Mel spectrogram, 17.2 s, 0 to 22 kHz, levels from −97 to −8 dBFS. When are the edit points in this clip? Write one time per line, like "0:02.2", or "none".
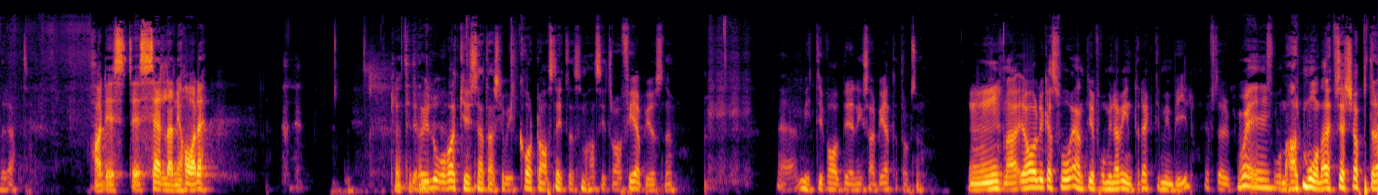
0:01.1
0:12.5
